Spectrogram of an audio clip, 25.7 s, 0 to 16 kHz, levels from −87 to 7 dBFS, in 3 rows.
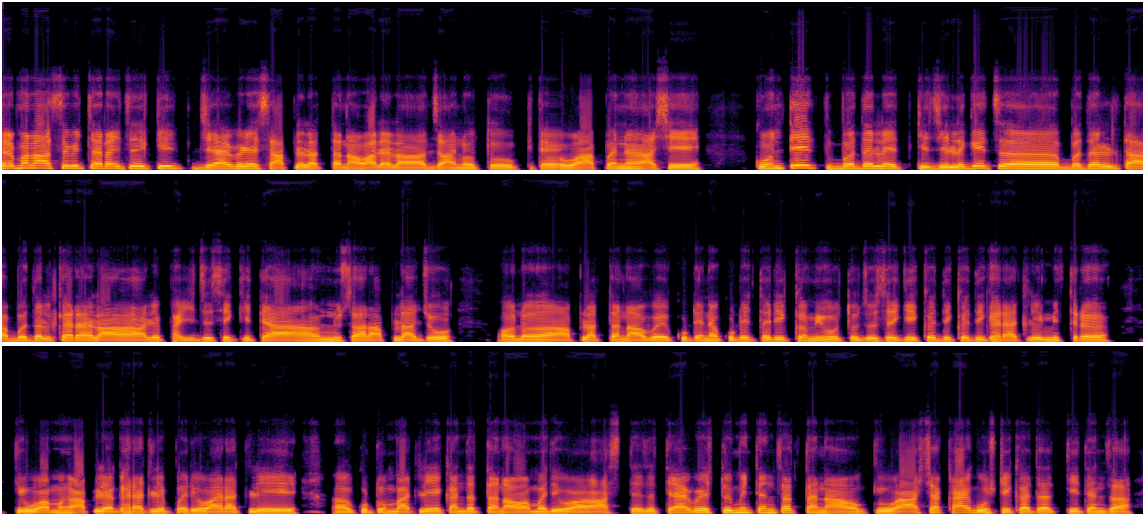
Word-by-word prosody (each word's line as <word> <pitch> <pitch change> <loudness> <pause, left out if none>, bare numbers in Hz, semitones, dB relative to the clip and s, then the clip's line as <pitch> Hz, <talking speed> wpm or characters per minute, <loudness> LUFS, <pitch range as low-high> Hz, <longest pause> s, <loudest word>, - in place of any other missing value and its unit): तर 220 - +2
मला 235 0 +2
असं 225 +1 -1
विचारायचंय, 210 -1 +1
की 210 0 +4 0.2
ज्यावेळेस 180 +3 +1
आपल्याला 165 +1 0
तणाव 160 +2 +1
आल्याला 135 -3 +1
जाणवतो, 135 -2 0
की - - -14
तेव्हा 155 +2 +2
आपण 170 +1 -1
अ, 170 0 +2
असे 170 +2 +1 0.4
कोणते 215 +6 +3
त - - -2
बदल 200 +1 +2
आहेत, 185 -2 +1
की 175 -1 +2
जे 175 -1 +4
लगेच 210 +3 0
अ, 195 -2 +4
बदलता 180 +1 +1
बदल 185 +2 +1
करायला 165 -3 +2
आ 150 -1 +1
आले 150 +1 0
पाहिजे. 130 +1 -1
जसे 155 +3 -2
की 150 - -1
त्यानुसार 150 -1 0
आपला 140 0 -1
जो, 145 0 +2 0.4
अन् 145 +1 +1
आपला 140 0 +1
तणाव 145 -3 0
आहे, 130 - +2
कुठे 150 +1 -1
ना 150 -1 +1
कुठे 155 -1 +1
तरी 150 +1 +1
कमी 175 -1 0
होतो. 135 -1 0
जसं 140 +2 0
की 140 -1 +2
कधी-कधी 150 -1 -1
घरातले 140 +1 -1
मित्र 135 -2 0 0.4
किंवा 170 0 +3
मग 170 0 -2
आपल्या 155 -1 +1
घरातले, 145 +1 -1
परिवारातले, 140 -1 +1 0.4
अ, 130 -1 0
कुटुंबातले 145 -2 0
एखादा 145 +2 0
तणावामध्ये 150 -4 +1
वा 135 -1 +2
असते. 135 0 -3
तर 135 - +1
त्यावेळेस 175 0 +2
तुम्ही 190 0 +2
त्यांचा 185 -1 0
तणाव 155 -3 0
किंवा 160 -1 +2
अशा 160 +3 -2
काय 195 +1 0
गोष्टी 170 -1 -1
करतात, 155 -1 +1
की 155 - +2
त्यांचा 155 -1 +1
155 Hz, 170 wpm, -11 LUFS, 145-175 Hz, 0.4 s, की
